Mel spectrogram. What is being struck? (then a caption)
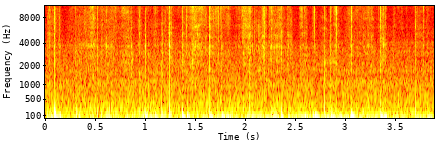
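Small dried-clay pumpkin. Long glittery nails tap and scratch a small, orange, glossy dried-clay pumpkin, apparently solid, held in the hand. A quiet, steady run of short, dry clicks with bright edges and soft low knocks is heard, each dying away almost at once, with faint scratchy texture between the taps.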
